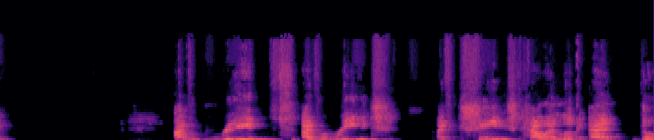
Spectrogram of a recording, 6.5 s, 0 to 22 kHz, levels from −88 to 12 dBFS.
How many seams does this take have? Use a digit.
0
